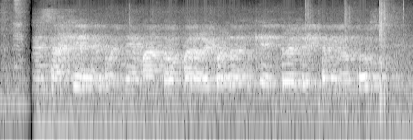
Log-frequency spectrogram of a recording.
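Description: Indistinct voices talking, with a few sharp clicks near the end.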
